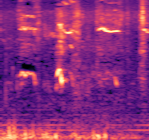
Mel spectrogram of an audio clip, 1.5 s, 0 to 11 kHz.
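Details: Harry, a 13-week-old Staffordshire Bull Terrier puppy, upset at being left at the foot of a ladder while his owner picks apricots from a tree above. He gives brief, thin, high-pitched whining notes over low rustling background noise.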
